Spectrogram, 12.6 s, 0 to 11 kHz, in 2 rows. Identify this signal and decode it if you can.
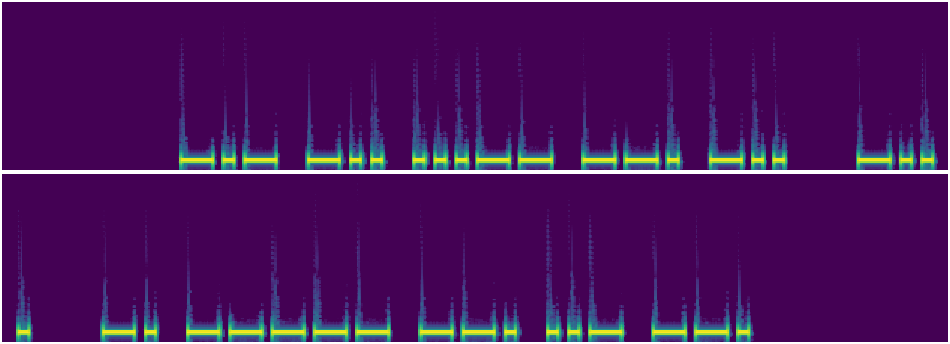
Morse code, heard as a keyed tone, about 17 wpm, 700 Hz. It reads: KD3GD DE N0GUG
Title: USA Callsign DE Callsign - 5 Characters - 17wpm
